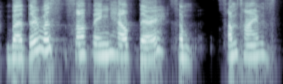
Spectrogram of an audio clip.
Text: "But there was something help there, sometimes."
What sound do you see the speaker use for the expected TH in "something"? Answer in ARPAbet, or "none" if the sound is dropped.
TH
